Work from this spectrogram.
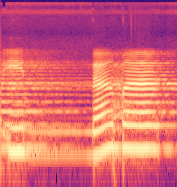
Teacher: inna adalah hukum bacaan gunnah, cara membacanya dengan ditahan 2 sampai 3 ketukan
